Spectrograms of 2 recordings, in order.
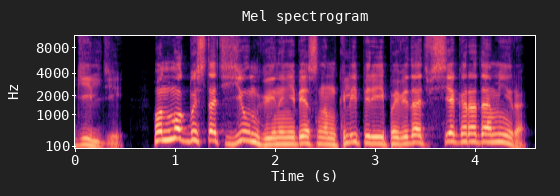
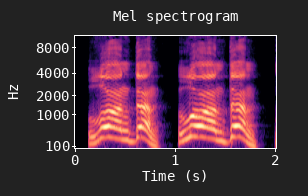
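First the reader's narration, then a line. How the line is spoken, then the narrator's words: Shouting with crowd. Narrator (Russian): закричал Том, вплетая свой голос в общий хор зрителей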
